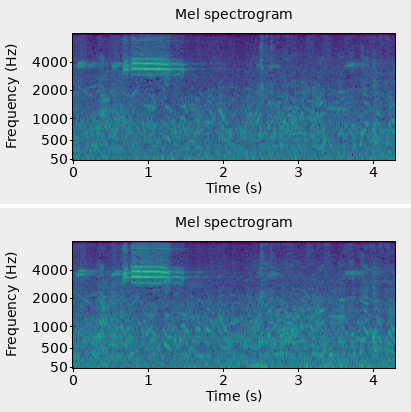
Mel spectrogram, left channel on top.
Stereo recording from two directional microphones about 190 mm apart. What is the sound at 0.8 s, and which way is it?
Buzzer, 20° right (ahead or behind).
